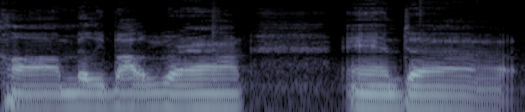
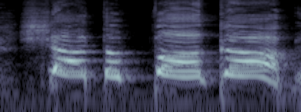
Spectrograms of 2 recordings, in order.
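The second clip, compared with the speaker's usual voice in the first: high, loud, slow shriek; hammed-up high-pitched roar of anger; Kong screaming back; 7 dB louder than usual. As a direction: scream it back in a squeaky monster voice. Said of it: "Kong is like".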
